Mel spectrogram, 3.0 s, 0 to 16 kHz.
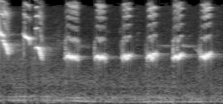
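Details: Home-kept greater green leafbird singing, used to lure silent birds into song: a series of about nine clear whistled notes, the first few sliding down, later ones short rising slurs repeated roughly every 0.4 seconds.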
